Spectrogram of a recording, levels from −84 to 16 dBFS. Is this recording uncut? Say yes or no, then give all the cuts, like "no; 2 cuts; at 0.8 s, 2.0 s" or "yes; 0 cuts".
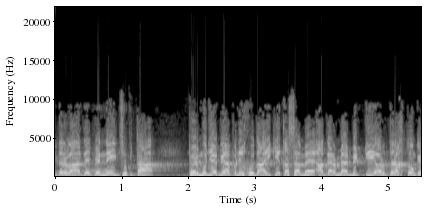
yes; 0 cuts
